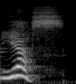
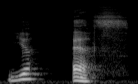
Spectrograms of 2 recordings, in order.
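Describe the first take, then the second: First: Said in the usual way. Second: "Yes" split as yuh, then ess; sounded out. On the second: Shown as a demonstration. Teacher isolating the short vowel, "Yes" sounded out in two parts. Phonics lesson, word broken up.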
